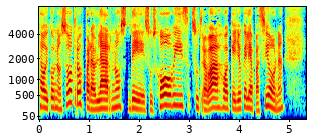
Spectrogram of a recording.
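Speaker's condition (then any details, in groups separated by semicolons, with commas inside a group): No condition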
